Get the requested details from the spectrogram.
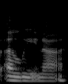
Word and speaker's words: Elina: It is Elina.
